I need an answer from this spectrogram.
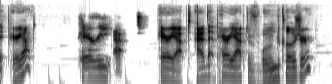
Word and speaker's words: periapt: Periapt.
